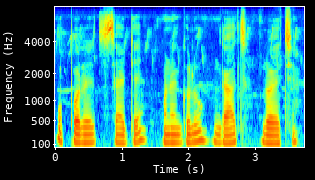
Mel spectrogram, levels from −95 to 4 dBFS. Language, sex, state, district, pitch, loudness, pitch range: Bengali, male, Tripura, West Tripura, 125 Hz, -19 LUFS, 120-145 Hz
